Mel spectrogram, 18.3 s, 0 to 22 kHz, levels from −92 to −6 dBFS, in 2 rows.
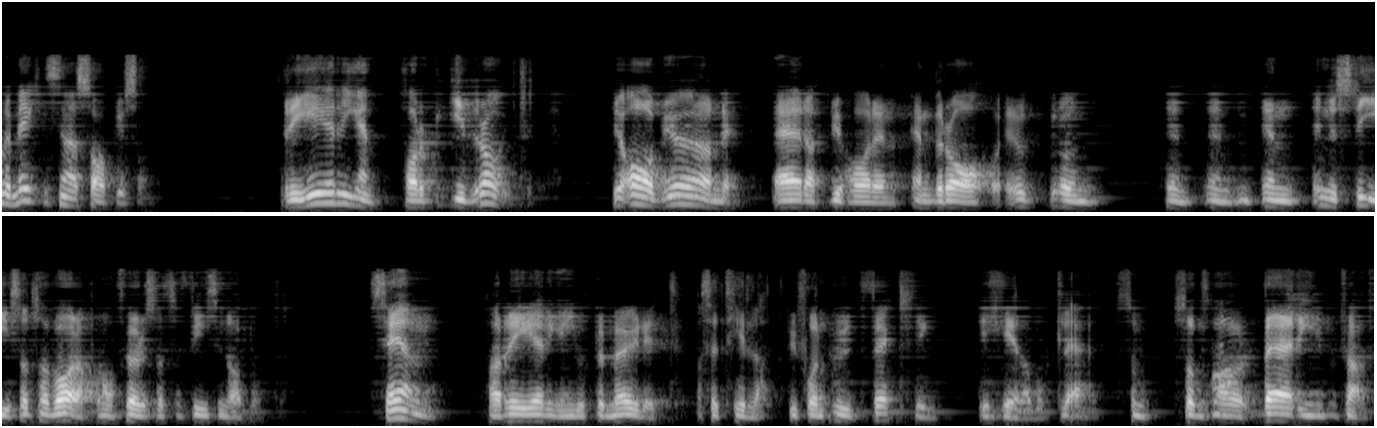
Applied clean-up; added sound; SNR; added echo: neural mask model DeepFilterNet 3.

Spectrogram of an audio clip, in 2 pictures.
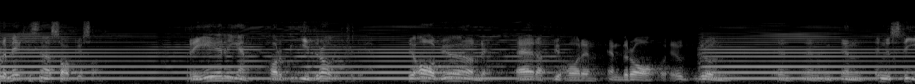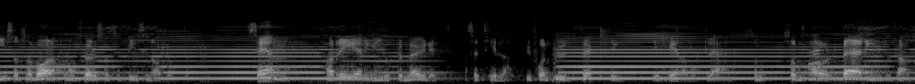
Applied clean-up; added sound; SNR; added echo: none; Bowed string instrument; 0 dB; none.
